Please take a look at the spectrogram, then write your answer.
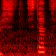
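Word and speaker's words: steppes: Or steps are pronounced steps. S-T-E-P-P-E-S.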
